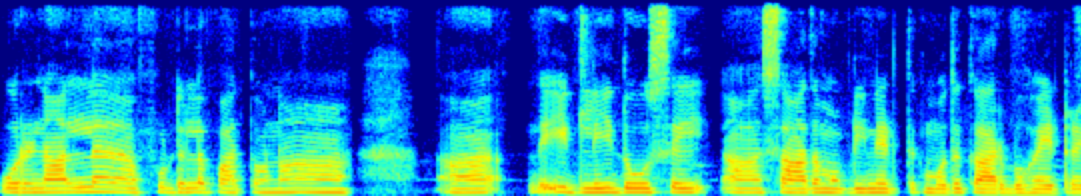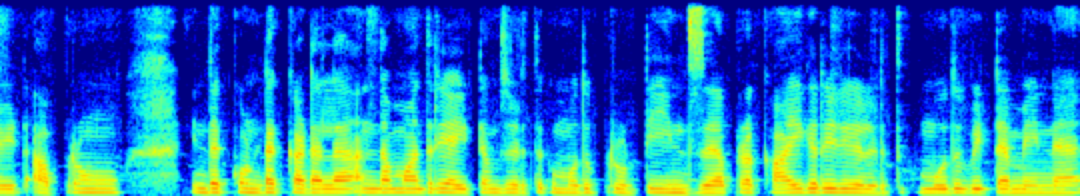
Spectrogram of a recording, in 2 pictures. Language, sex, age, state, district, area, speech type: Tamil, female, 30-45, Tamil Nadu, Sivaganga, rural, spontaneous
